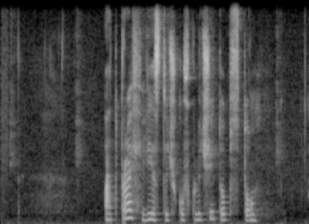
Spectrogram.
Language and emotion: Russian, neutral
